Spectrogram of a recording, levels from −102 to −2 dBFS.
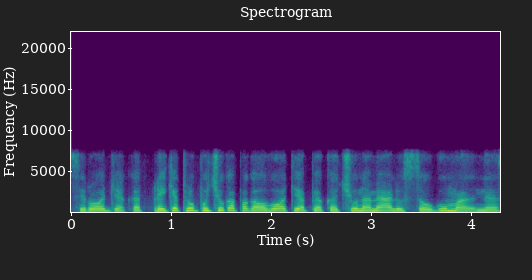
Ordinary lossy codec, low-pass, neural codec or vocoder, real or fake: Opus, 24 kbps; 7.2 kHz; codec, 16 kHz in and 24 kHz out, 1 kbps, XY-Tokenizer; fake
